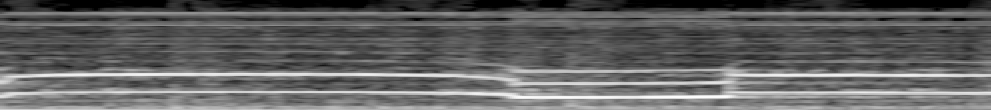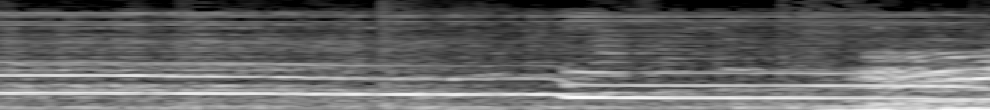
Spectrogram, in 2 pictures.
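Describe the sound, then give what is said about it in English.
A long, sustained wolf howl imitated by a human voice, loud, holding a steady tone that shifts pitch in a few abrupt steps over about seven seconds, with no talking over it. “Let me get another wolf howl from everybody that's in the chat box, man.”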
